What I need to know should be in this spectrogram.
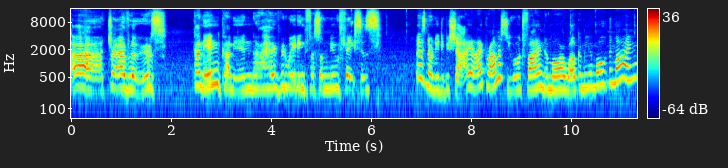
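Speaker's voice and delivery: loud, rough, gravelly voice. Voicing a figure in a cave welcoming travelers: gravelly voice. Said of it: "a gravelly voice echoes from within the cave".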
